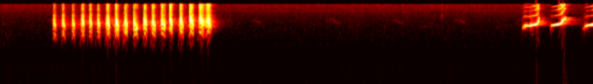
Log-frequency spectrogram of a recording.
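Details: Greater green leafbird lure sound: a fast, buzzy rattle of about fifteen rapid notes over one and a half seconds, a long silence, then three sharp rising chirps.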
